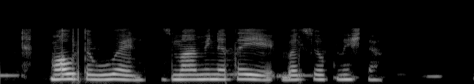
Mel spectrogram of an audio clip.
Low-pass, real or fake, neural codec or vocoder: 5.4 kHz; fake; codec, 16 kHz, 8 kbps, FreqCodec, larger model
